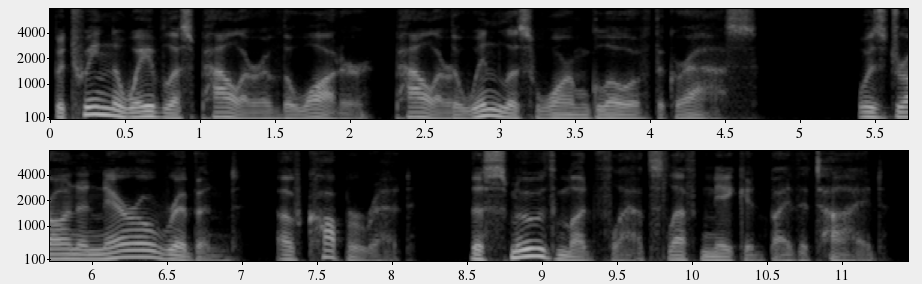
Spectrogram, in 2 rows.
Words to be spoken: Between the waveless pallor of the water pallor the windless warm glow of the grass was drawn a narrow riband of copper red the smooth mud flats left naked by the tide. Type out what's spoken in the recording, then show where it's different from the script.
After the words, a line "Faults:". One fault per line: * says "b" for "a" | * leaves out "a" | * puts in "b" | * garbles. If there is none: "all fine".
Between the waveless pallor of the water pallor the windless warm glow of the grass was drawn a narrow riband of copper red the smooth mud flats left naked by the tide.
Faults:
all fine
